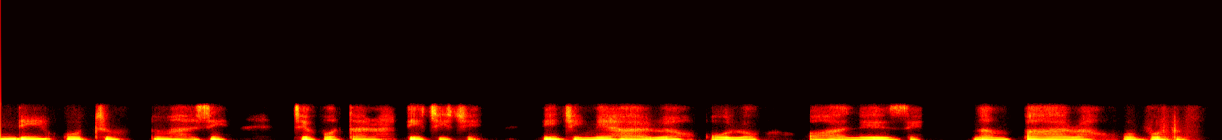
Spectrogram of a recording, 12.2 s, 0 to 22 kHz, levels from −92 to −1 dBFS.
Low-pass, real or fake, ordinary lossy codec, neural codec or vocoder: 5.4 kHz; fake; Opus, 32 kbps; codec, 24 kHz, 0.5 kbps, DualCodec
